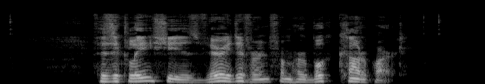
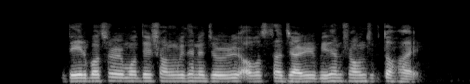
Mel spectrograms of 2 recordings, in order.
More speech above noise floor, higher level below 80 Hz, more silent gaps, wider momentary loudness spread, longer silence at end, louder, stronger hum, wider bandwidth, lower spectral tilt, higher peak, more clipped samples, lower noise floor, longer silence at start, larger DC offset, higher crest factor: second, 39 dB vs 60 dB; about the same, -64 dBFS vs -64 dBFS; neither; about the same, 8 LU vs 6 LU; first, 0.85 s vs 0.55 s; second, -26 LUFS vs -19 LUFS; neither; first, 11.5 kHz vs 7.4 kHz; about the same, -5 dB/octave vs -6 dB/octave; second, -8 dBFS vs -4 dBFS; neither; second, -65 dBFS vs -78 dBFS; first, 0.95 s vs 0.7 s; neither; about the same, 20 dB vs 16 dB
